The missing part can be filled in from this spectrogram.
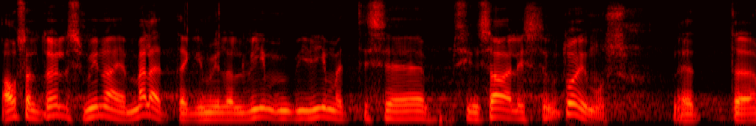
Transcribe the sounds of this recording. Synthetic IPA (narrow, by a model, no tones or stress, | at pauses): ɑwsɑlt̪øld̪sminɑejmælet̪ˑːɑɡimilːelviːviːmɑt̪ʲːˑise̞ːsiːnsɑːlʲisnɑ̰ɡut̪o̞jmṵs | e̞̰t̪ːˑ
